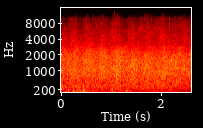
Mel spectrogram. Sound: applause

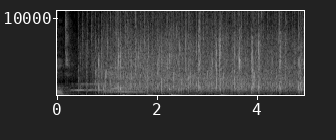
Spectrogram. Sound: audience applauding

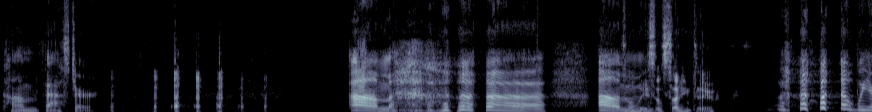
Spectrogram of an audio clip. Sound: both laughing; laughing

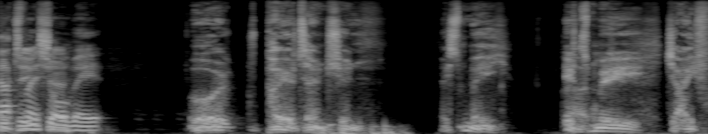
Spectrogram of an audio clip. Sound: deep and raspy

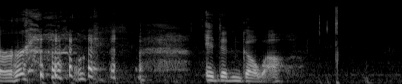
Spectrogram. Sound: laughter

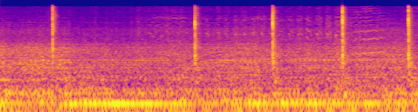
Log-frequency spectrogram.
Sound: boat creaks

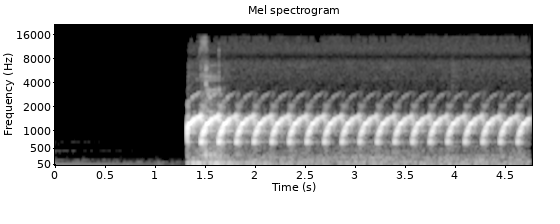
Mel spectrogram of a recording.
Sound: car alarm blaring

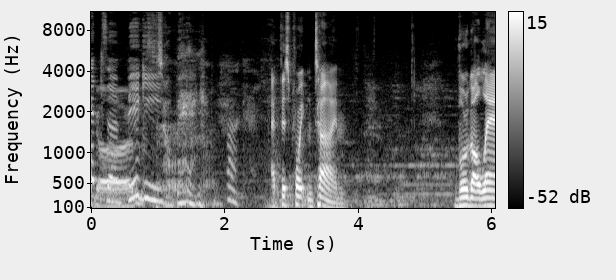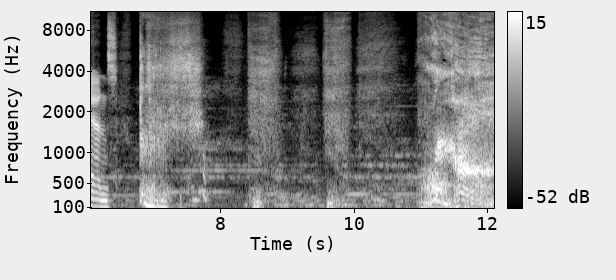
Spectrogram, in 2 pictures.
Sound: snorting

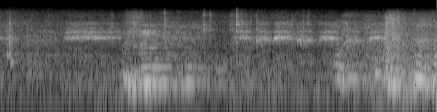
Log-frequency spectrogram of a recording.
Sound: whistling quietly

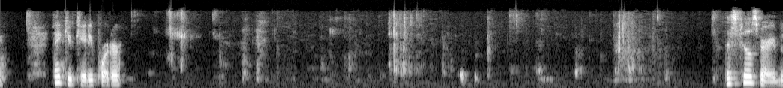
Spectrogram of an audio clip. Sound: crunching and sipping noises

